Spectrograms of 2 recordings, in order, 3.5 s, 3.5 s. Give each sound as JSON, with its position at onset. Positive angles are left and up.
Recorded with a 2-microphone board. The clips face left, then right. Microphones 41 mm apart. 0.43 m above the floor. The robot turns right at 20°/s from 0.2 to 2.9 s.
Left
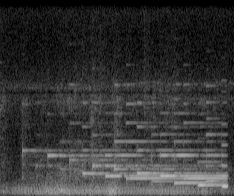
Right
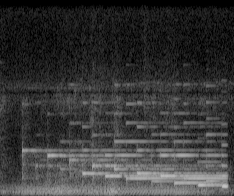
{"t": 0.3, "sound": "a piano", "side_deg": -25}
